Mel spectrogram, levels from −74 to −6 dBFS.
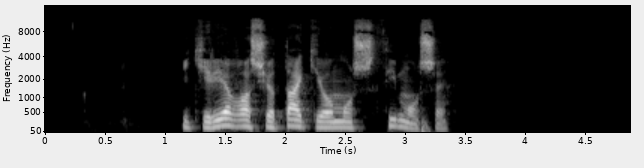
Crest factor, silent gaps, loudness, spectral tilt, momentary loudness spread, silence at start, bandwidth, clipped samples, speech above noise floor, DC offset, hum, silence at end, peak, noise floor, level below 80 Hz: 22 dB; none; -23 LUFS; -3.5 dB/octave; 11 LU; 1.15 s; 11.5 kHz; under 0.1%; 58 dB; under 0.1%; none; 1.55 s; -6 dBFS; -82 dBFS; -58 dBFS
